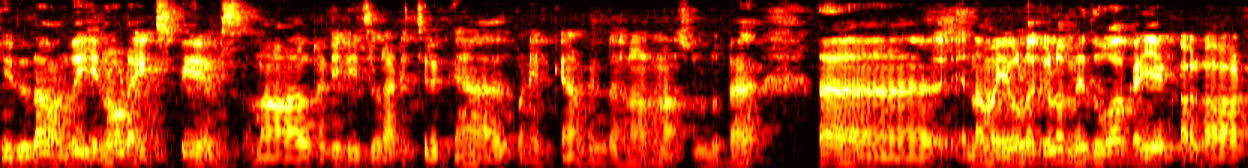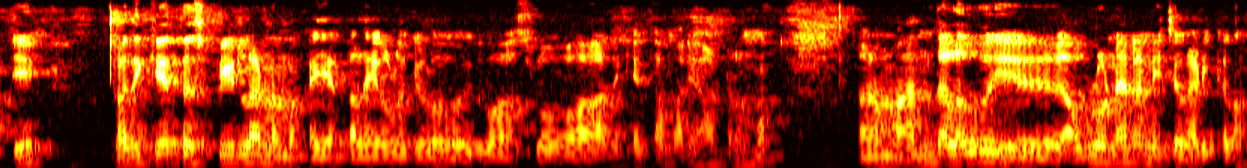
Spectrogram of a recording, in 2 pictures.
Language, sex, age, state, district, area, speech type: Tamil, male, 30-45, Tamil Nadu, Pudukkottai, rural, spontaneous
